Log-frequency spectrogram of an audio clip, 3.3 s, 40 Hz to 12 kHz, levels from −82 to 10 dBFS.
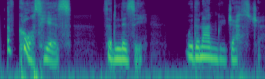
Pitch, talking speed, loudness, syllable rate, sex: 185 Hz, 180 wpm, -21 LUFS, 6.6 syllables/s, female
